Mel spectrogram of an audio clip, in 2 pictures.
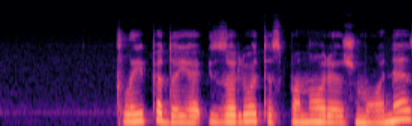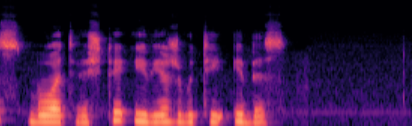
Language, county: Lithuanian, Panevėžys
